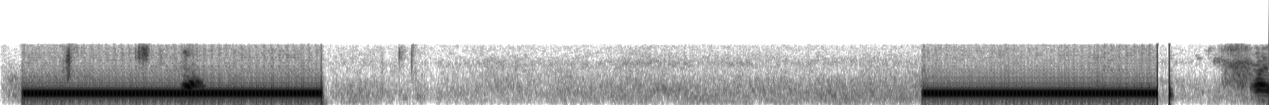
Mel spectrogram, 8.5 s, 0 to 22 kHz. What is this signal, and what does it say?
Ringback tone (North America), 440 + 480 Hz.
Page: Limeira IV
